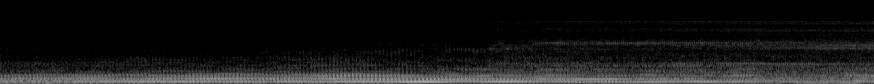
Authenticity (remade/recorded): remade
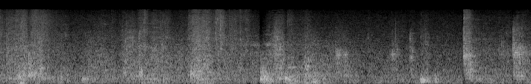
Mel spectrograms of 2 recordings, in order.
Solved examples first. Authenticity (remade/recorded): recorded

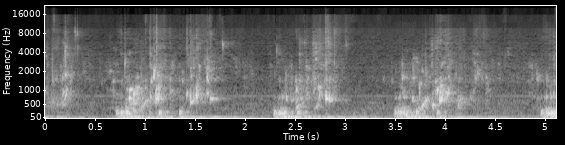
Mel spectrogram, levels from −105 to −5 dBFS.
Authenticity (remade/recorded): remade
